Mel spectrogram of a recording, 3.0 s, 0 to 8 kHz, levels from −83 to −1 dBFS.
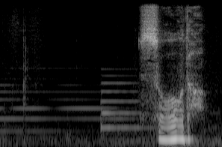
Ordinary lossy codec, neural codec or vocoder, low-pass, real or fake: none; none; 7.2 kHz; real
